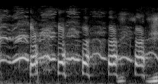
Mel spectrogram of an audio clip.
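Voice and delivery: a high, squealing burst of laughter; helpless high-pitched giggle. Real, not acted. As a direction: laugh high up at the absurd warning. Laughing at pen cap warning.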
